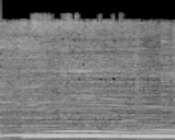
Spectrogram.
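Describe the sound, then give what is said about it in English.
A single loud wolf howl, one long sustained tone that rises slightly and holds steady for nearly two seconds, clear with no voices or other sounds. “Uh-oh, is it a full moon tonight?”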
